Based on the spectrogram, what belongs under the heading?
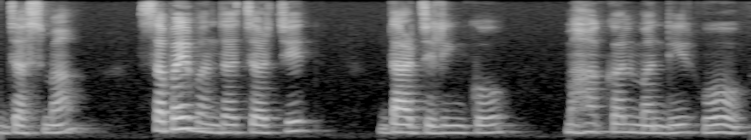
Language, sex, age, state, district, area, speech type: Nepali, female, 60+, West Bengal, Darjeeling, rural, spontaneous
